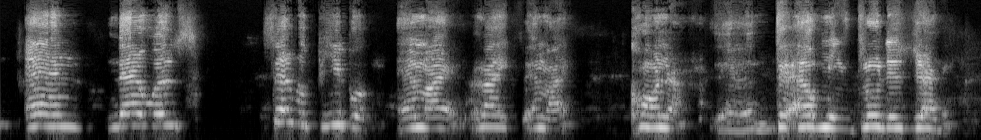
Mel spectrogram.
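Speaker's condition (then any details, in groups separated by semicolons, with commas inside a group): Cerebral palsy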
